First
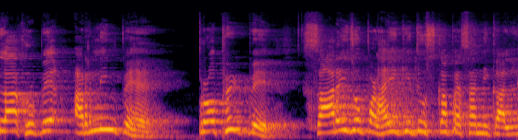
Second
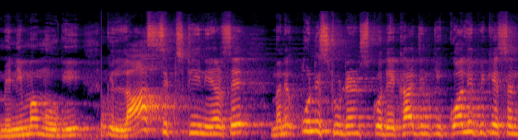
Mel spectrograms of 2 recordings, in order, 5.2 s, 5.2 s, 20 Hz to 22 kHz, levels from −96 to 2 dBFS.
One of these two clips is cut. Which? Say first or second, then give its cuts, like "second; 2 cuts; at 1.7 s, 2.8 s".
second; 1 cut; at 1.0 s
